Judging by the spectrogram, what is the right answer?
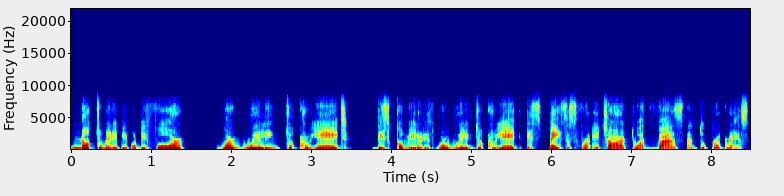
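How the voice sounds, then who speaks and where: In a dry, close sound with no echo, a man speaks at a moderate pace, his fairly high pitch showing ordinary variation. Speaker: HR community builder and influencer. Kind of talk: podcast interview. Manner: animated.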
